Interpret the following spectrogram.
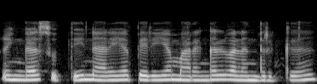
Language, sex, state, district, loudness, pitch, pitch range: Tamil, female, Tamil Nadu, Nilgiris, -13 LUFS, 205 Hz, 195-215 Hz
